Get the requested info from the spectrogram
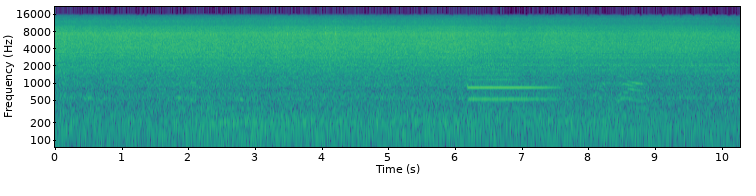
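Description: Steady rushing cockpit noise of a Gulfstream G650 in flight through cloud. About six seconds in, a steady two-pitch electronic tone sounds for about a second and a half.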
